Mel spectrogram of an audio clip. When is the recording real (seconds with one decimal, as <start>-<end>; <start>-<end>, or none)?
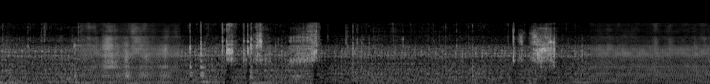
0.0-0.8; 1.8-5.9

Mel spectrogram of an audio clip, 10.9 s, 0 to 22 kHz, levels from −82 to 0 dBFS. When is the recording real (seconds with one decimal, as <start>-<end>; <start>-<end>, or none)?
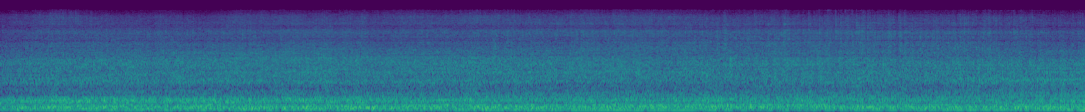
0.0-2.1; 4.3-5.6; 6.6-7.7; 8.4-10.9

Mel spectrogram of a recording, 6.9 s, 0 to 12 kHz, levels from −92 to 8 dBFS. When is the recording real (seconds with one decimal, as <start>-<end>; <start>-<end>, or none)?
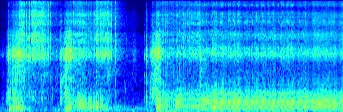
0.0-6.1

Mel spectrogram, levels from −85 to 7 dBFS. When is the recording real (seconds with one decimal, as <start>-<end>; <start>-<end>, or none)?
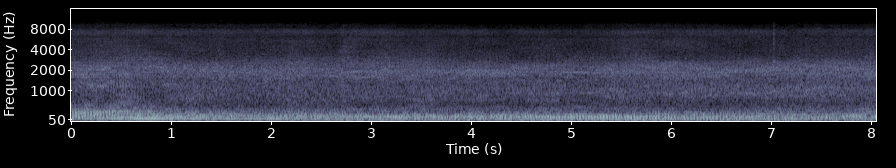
1.0-2.8; 6.9-7.5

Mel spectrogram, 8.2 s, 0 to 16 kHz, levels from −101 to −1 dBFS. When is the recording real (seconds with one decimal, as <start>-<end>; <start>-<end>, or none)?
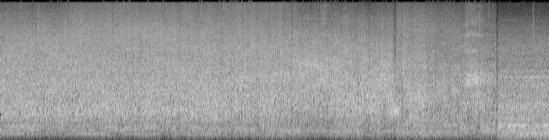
0.0-5.6; 6.9-8.2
